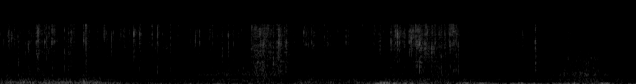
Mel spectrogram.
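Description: Foil wrapper of a Prizm basketball trading-card pack crinkling and tearing as it is opened and the cards are pulled out. The crinkling is faint and comes in irregular bursts, loudest about two and a half and four seconds in.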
